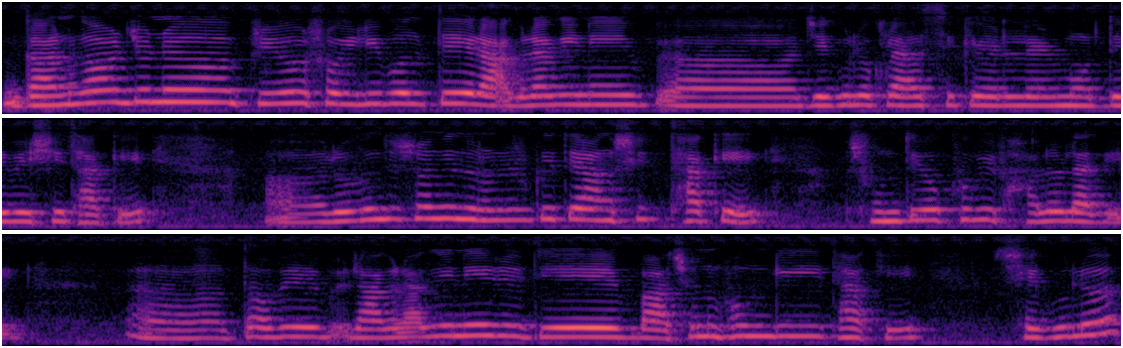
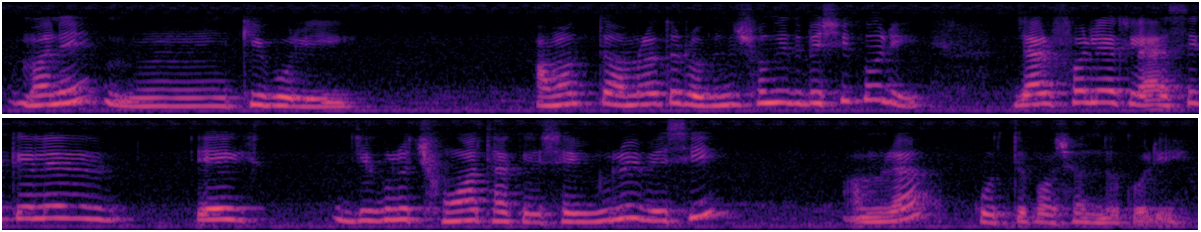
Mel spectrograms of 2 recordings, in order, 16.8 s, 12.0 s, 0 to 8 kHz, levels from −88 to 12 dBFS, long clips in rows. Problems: none marked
